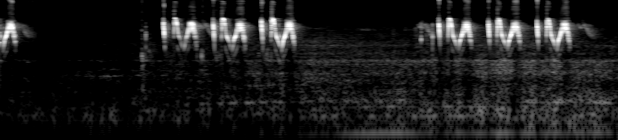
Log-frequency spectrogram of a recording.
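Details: Ngebrem-style song of a Sunda bush warbler, meant for tutoring. An opening note is followed by quiet, then two bursts of four or five high, dipping and rising notes in quick succession.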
